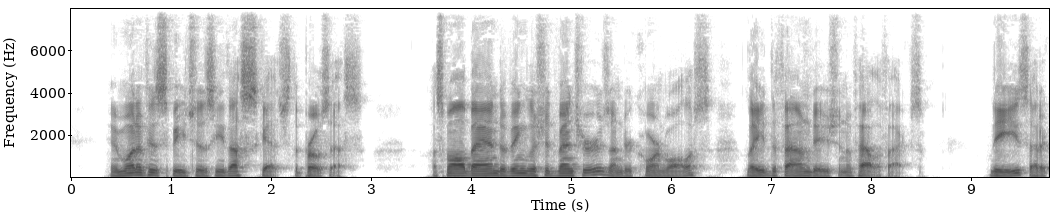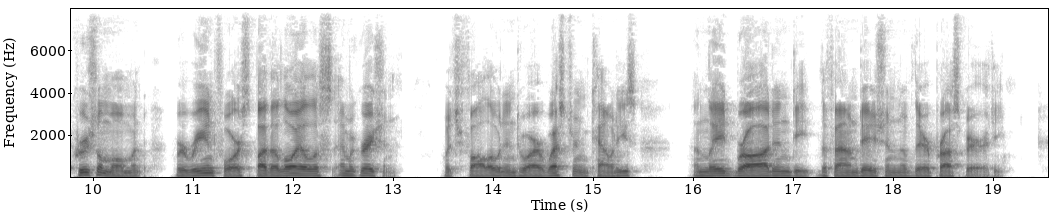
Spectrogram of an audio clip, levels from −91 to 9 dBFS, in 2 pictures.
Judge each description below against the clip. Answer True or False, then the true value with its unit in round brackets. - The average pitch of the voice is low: True (90 Hz)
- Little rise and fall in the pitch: False (3.8 semitones)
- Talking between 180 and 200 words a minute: False (155 wpm)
